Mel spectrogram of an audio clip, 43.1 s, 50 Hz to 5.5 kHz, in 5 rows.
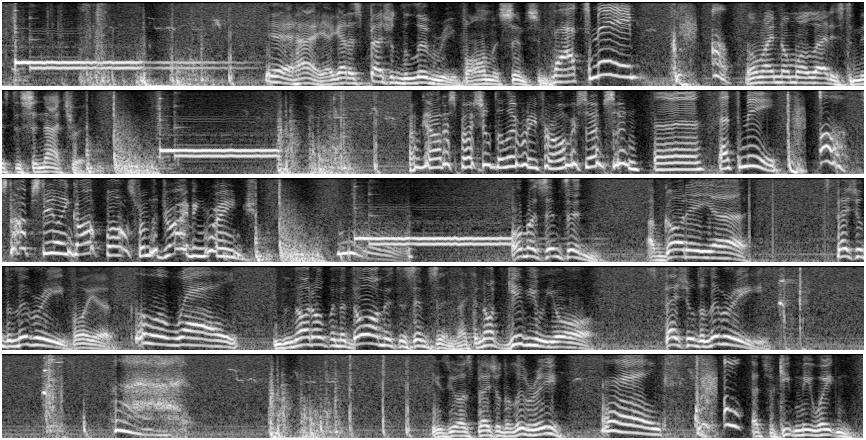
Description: Bart answer the door for Homer and getting punched 3 times!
